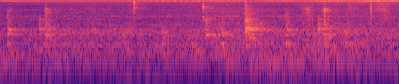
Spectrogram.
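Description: Quick, regular mechanical ticking and clatter at a constant pace over a steady hum; the crusher runs evenly at its set speed.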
